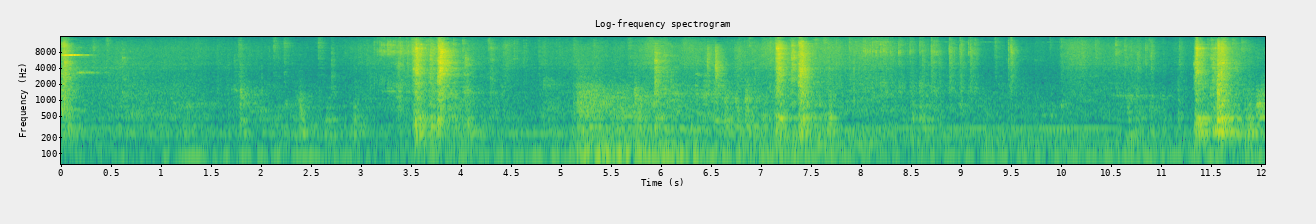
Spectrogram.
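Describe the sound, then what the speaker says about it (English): Lift doors closing in a historic 1910s seaside cliff lift at Ramsgate, with several sharp mechanical knocks and a sliding rumble over a steady machinery hum, fairly close. "Doors closing. Going down."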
